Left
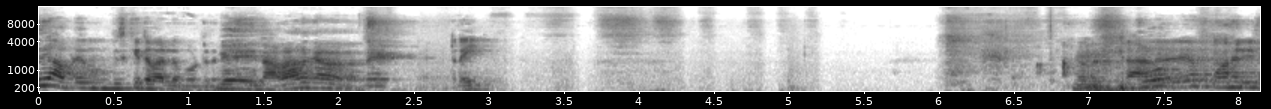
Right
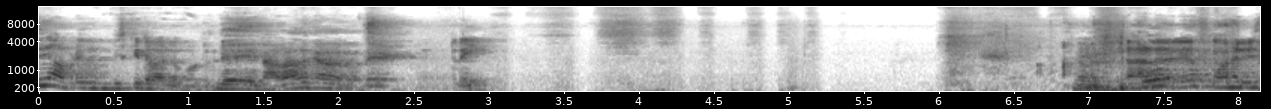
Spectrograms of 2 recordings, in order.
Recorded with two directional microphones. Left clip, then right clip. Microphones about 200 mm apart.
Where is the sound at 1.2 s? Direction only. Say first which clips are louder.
Left 3 dB; centre (ahead or behind).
